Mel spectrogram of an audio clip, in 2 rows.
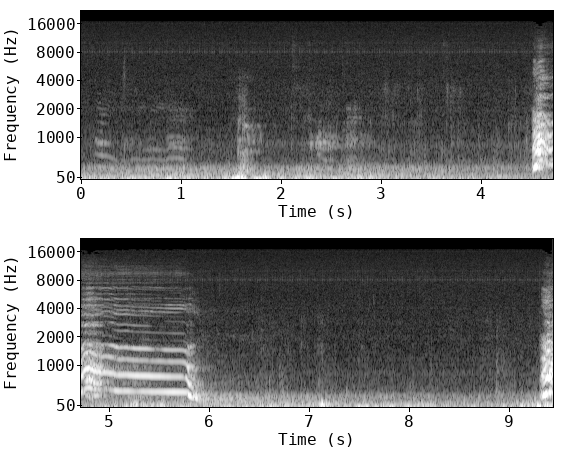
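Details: A Great Dane puppy at Puppy Hill, 03-05-2019, lets out a single drawn-out, slightly falling howling whine lasting over a second, preceded by faint soft whimpers and ending with the start of another sharp call.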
